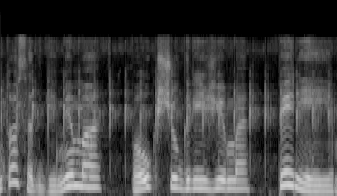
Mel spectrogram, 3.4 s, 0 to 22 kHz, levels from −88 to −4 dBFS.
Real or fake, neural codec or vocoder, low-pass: fake; vocoder, 22.05 kHz, 80 mel bands, WaveNeXt; 9.9 kHz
